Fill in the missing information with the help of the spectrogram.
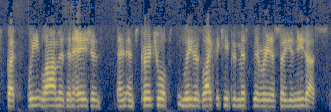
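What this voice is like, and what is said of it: Brooklyn New York accent. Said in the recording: “You're a Lama with a New York accent, you know, or well, Brooklyn, sort of a Brooklyn, New York accent.”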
